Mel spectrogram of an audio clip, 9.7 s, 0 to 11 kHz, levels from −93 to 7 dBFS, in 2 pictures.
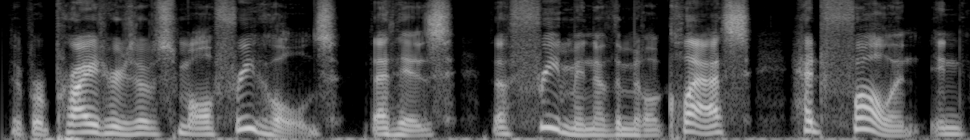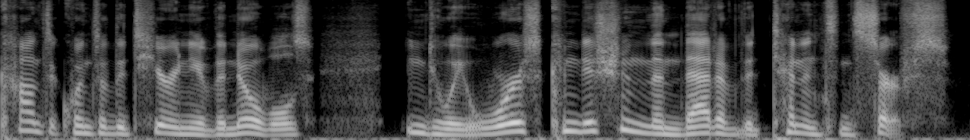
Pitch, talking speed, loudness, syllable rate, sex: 160 Hz, 210 wpm, -22 LUFS, 6.0 syllables/s, male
